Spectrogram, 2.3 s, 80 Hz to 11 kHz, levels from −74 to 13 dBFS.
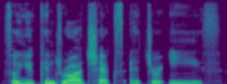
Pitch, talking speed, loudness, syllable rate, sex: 195 Hz, 210 wpm, -18 LUFS, 4.4 syllables/s, female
